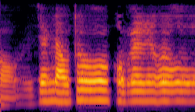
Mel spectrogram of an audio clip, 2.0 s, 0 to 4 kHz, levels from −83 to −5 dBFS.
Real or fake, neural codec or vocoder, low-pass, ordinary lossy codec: fake; codec, 24 kHz, 1 kbps, SNAC; 3.6 kHz; AAC, 24 kbps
